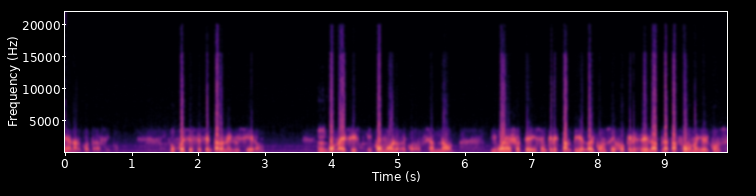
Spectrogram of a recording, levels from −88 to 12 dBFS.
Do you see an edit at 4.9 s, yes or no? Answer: yes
